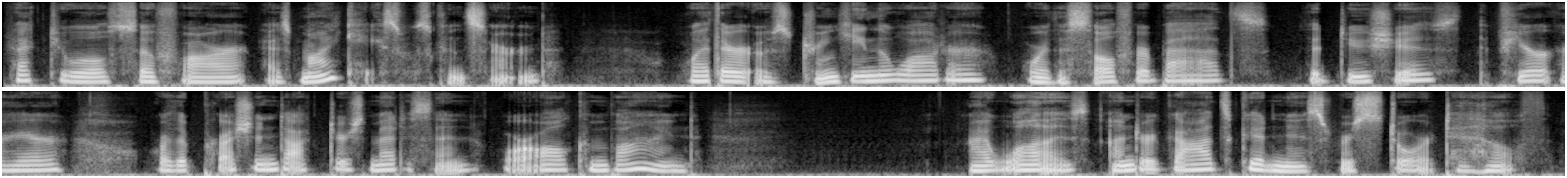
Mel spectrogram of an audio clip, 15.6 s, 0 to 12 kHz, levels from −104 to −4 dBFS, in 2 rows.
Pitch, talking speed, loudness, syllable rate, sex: 165 Hz, 150 wpm, -21 LUFS, 4.7 syllables/s, female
